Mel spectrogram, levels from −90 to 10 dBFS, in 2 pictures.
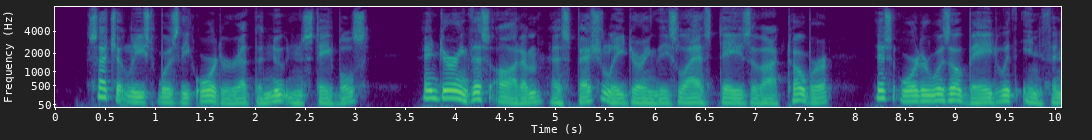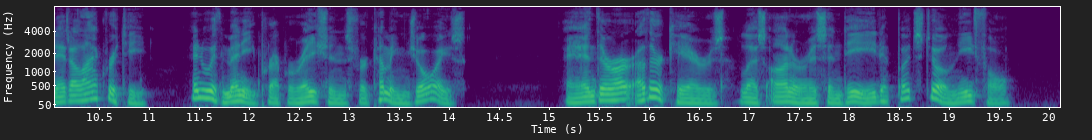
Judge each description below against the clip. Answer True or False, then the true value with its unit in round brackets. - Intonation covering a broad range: True (6.1 semitones)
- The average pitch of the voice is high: False (100 Hz)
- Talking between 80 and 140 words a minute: True (135 wpm)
